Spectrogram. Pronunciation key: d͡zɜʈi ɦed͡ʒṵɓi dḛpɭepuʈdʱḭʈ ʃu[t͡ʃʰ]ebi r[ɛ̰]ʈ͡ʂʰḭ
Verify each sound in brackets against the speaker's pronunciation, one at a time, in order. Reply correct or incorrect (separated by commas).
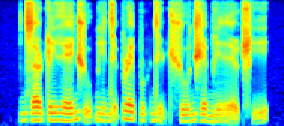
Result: incorrect, incorrect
